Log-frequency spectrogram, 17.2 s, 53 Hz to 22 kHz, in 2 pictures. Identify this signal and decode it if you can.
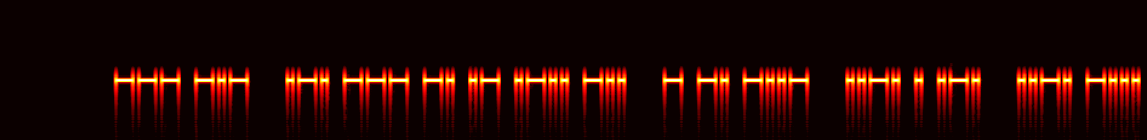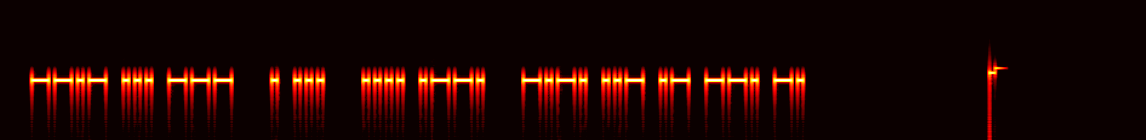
Morse code, heard as a keyed tone, about 28 wpm, 700 Hz. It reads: OK RONALD TNX FER FB QSO ES HP CUAGN
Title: Practice QSO - Exchange 4 - Ending - 28wpm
